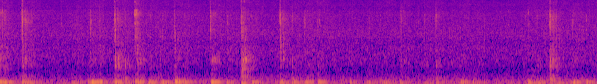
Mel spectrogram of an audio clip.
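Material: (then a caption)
Plastic. Fingertips type on the black plastic keys of a laptop keyboard, typing out a movie script. Soft, uneven clicks and taps come in quick bursts over a steady low hum, each key hit dying away almost at once.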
